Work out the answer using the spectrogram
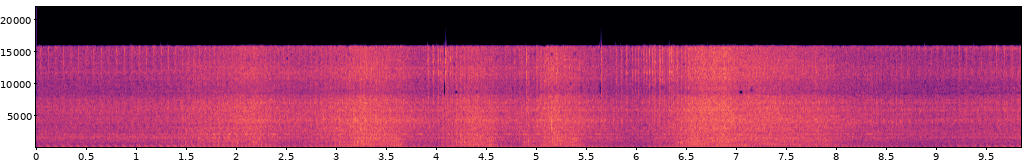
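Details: Honda Beat F1 scooter after CVT cover reassembly to cure a "srak-srak" scraping noise: revved up and down several times, smooth drive with no scraping rattle from the belt cover; transmission quiet.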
